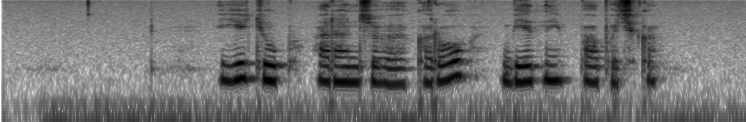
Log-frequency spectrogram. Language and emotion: Russian, neutral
